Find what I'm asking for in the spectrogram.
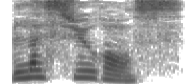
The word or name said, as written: l'assurance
